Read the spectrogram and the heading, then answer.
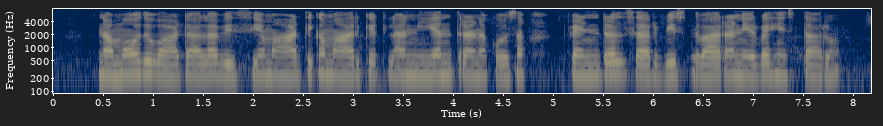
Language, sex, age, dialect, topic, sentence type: Telugu, female, 18-24, Central/Coastal, banking, statement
